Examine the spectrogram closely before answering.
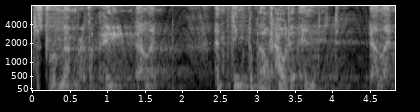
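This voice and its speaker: A man whispers in a put-on character voice at a moderate pace. There is a slight echo and clear background noise. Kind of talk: video game villain monologue. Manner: cold, calm, hateful.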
